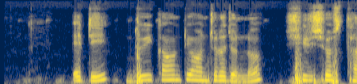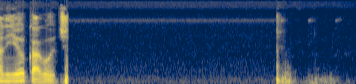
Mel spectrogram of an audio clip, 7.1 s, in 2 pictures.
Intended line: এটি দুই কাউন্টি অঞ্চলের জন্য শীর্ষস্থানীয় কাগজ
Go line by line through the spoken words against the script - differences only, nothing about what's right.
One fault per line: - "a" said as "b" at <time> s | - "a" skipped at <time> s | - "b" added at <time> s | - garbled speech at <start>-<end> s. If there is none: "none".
none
